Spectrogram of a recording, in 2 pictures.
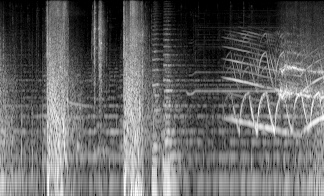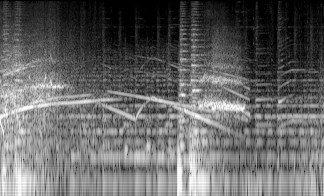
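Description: Two loud bangs in the first three seconds, then several police car sirens wailing over one another, rising and falling, from about four seconds in, over steady background music.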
